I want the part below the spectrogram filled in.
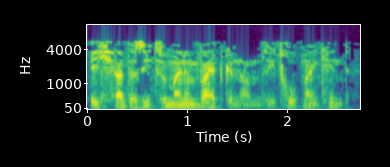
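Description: A man's voice: sits low, breathy edge, dry recording, dull audio. A man voicing a stern, reserved lord who speaks coolly and with restraint. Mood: restrained. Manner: cool, measured, restrained.

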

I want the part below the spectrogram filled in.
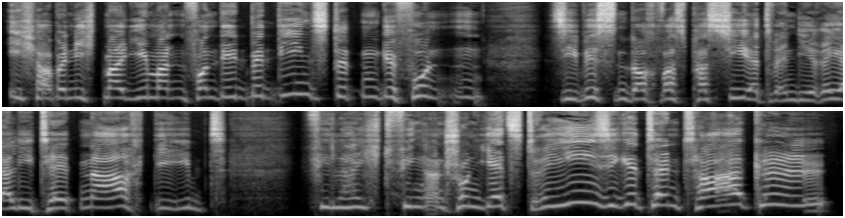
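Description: A shrill, panicky wizard bursar. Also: male voice, fairly even intonation, measured pace, pushed and bright, no room sound, clean studio sound, exaggerated voice. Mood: panicky whimper. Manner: shrill, whining, frantic.

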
